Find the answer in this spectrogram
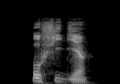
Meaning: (noun) ophidian
- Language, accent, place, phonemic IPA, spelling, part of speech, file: French, France, Lyon, /ɔ.fi.djɛ̃/, ophidien, noun / adjective, LL-Q150 (fra)-ophidien.wav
